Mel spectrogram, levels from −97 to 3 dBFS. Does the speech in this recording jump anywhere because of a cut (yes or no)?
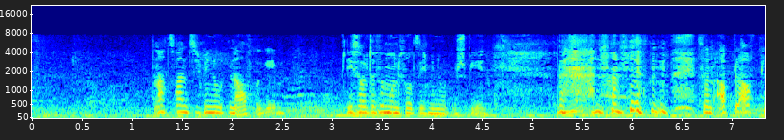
yes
